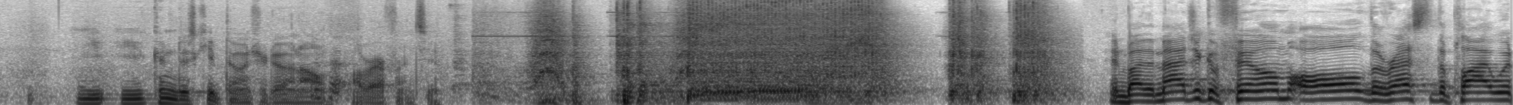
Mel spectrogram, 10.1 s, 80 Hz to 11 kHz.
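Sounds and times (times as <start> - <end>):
power screwdriver driving screws: 3.5 - 7.2.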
